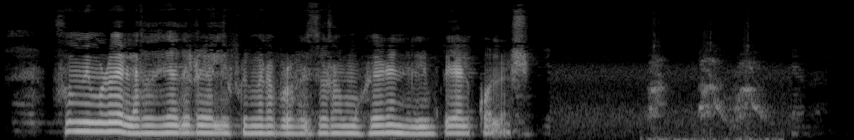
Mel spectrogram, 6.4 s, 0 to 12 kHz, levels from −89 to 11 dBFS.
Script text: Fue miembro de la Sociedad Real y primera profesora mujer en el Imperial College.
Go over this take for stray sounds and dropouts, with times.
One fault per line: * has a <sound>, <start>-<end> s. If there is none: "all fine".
* has a bark, 4.8-5.9 s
